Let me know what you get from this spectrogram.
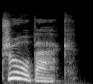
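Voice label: "drawback", British English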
